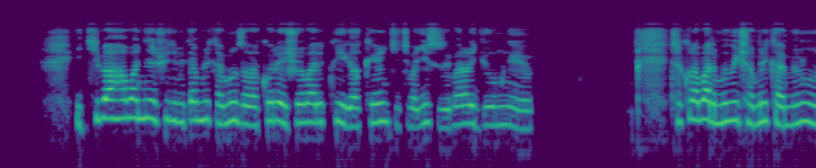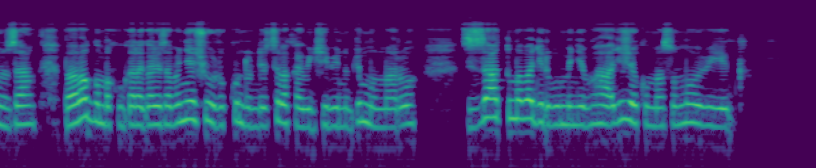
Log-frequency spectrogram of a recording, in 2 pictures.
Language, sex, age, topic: Kinyarwanda, female, 25-35, education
